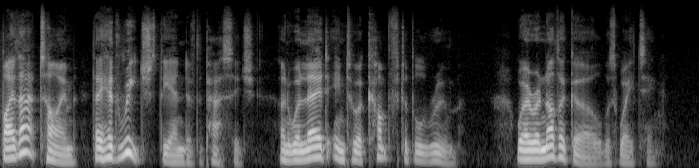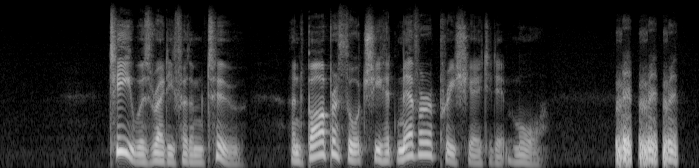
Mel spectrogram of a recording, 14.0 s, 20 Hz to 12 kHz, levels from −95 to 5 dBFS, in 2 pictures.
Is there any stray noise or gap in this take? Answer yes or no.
yes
